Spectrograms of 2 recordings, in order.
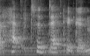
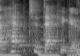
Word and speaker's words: heptadecagon: How many sides does a heptadecagon have?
